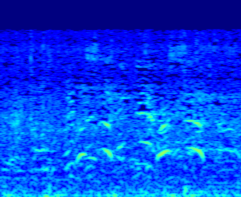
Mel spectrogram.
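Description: Faint, distant voices: several short calls and shouts over low background noise.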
